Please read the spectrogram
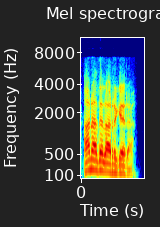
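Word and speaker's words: Reguera: I've got much more ideas, but we have Dave Bautista in here, Ella Purnell, Omari Hardwick, Ana de la Rugra. Damn, I don't think I said that right. Regrugra? Damn it. I don't know. Theo Rossi. – Yeah, I think it's Regera.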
